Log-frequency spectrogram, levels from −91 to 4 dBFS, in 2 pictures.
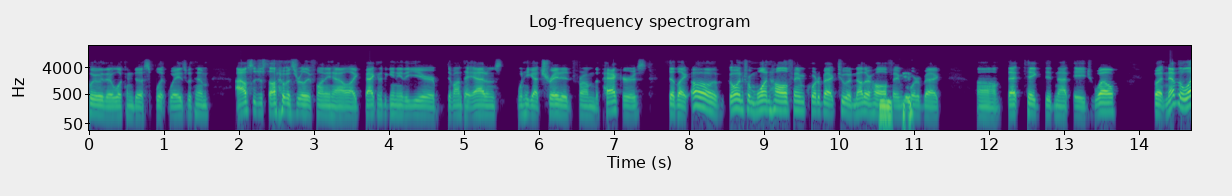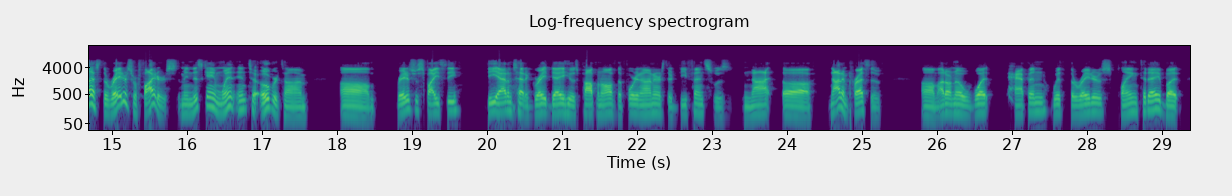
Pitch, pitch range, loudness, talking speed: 110 Hz, 100-125 Hz, -25 LUFS, 215 wpm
